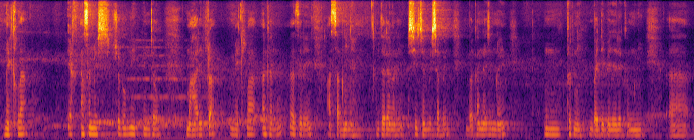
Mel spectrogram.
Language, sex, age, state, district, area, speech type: Bodo, male, 18-30, Assam, Baksa, urban, spontaneous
